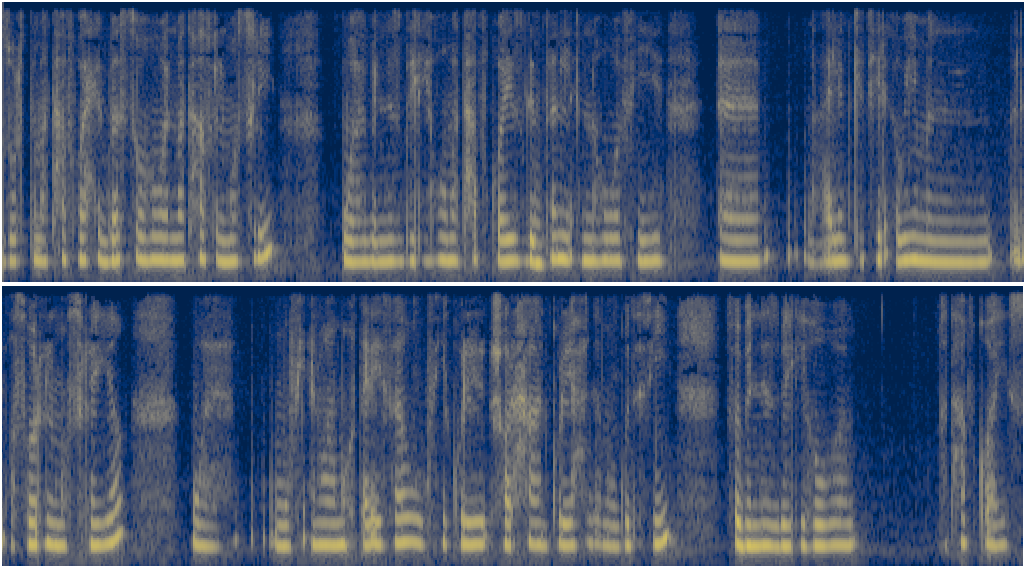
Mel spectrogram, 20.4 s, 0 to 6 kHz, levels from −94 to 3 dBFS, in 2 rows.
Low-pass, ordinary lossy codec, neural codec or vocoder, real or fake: 5.4 kHz; none; none; real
